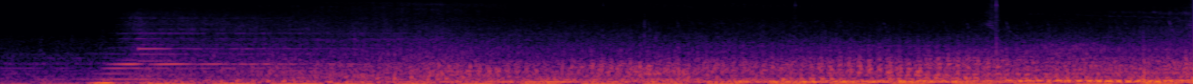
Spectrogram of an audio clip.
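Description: A helicopter's rotor thumps and whirs, growing louder.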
